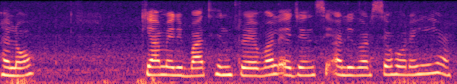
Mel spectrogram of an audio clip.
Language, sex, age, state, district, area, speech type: Urdu, female, 30-45, Delhi, South Delhi, urban, spontaneous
